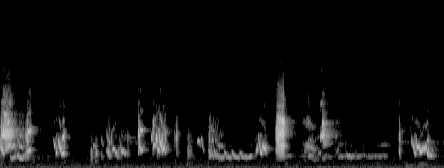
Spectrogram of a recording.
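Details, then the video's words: Budgie in a happy mood gives a string of high chirps and buzzy squeaks, some sharp and clipped, others drawn into short rasping phrases, spaced by brief silences. "Happy budgie chirping sounds"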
